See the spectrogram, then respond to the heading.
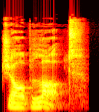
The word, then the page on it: job lot: British English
